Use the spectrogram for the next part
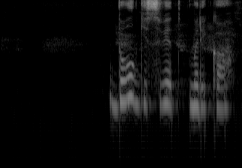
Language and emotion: Russian, neutral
